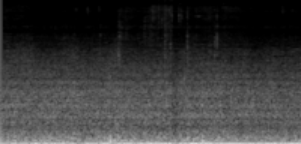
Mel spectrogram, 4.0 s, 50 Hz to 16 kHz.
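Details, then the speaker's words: 1981 Chevrolet Caprice Classic two-door full rag driving on a cold day (about 40 degrees): deep steady rumble with road noise, pulling decently, motor sounds good, no squeals, knocks or rattles; normal running. "She's pulling pretty decently. Motor sounds good. No crazy squeals, rocking or anything like that."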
